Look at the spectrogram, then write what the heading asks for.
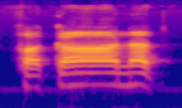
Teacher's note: Kaf we read in light sound and also we long due to alif madda. On the ta we make hams quality, the continuation of our breath.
